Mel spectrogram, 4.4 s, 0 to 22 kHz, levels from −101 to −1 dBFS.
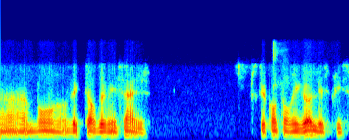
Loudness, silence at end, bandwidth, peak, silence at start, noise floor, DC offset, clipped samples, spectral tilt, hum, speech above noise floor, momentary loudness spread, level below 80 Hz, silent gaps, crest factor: -19 LUFS; 0.1 s; 7.4 kHz; 0 dBFS; 0 s; -72 dBFS; under 0.1%; under 0.1%; -9 dB/octave; none; 55 dB; 8 LU; -56 dBFS; none; 18 dB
